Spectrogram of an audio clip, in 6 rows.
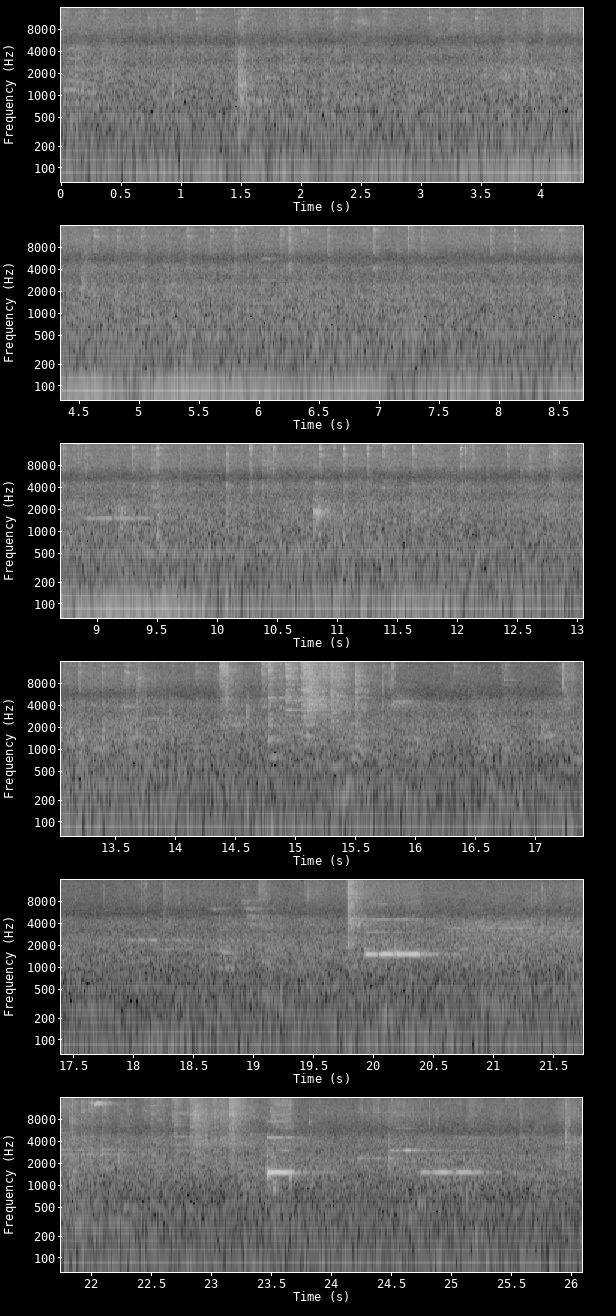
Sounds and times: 0.0s Traffic Sound 14.8s

